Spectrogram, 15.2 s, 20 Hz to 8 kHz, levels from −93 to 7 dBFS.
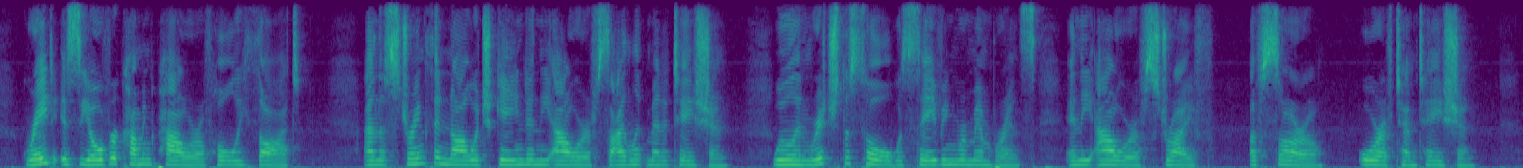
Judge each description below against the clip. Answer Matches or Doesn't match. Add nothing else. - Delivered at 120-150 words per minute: Matches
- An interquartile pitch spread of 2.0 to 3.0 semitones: Matches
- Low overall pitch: Doesn't match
